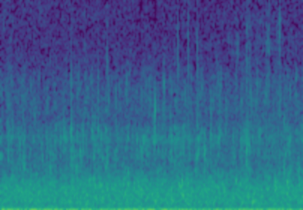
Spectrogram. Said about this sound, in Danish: I den her behagelige lysning er der et lille vandløb, som du lige nu kan lytte til. Vandløbet giver en beroligende indre tilstand, og også med til, at du kan fornemme den rensende effekt, vand kan have.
